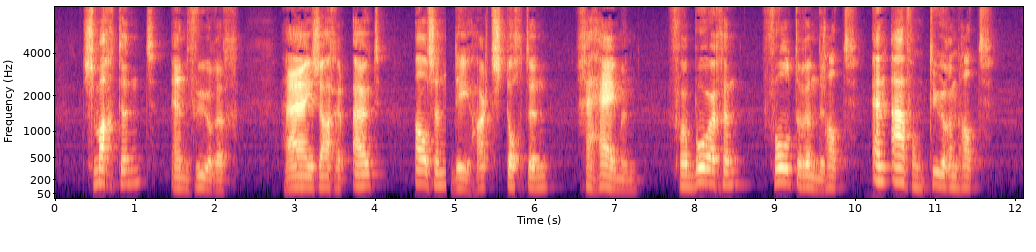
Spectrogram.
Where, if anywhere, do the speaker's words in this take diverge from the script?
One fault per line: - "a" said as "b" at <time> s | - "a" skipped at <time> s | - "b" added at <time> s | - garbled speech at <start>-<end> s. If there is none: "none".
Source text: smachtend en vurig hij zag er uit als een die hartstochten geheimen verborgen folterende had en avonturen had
none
